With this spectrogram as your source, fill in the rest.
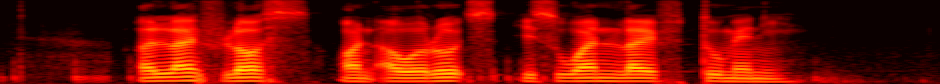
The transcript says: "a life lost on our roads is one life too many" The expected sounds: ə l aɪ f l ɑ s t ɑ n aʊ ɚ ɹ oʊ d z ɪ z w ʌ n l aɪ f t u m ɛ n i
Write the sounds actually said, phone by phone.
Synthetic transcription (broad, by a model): ə l aɪ f l ɑ s ɑ n aʊ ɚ ɹ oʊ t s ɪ s w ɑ n l aɪ f t u m ɛ n i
